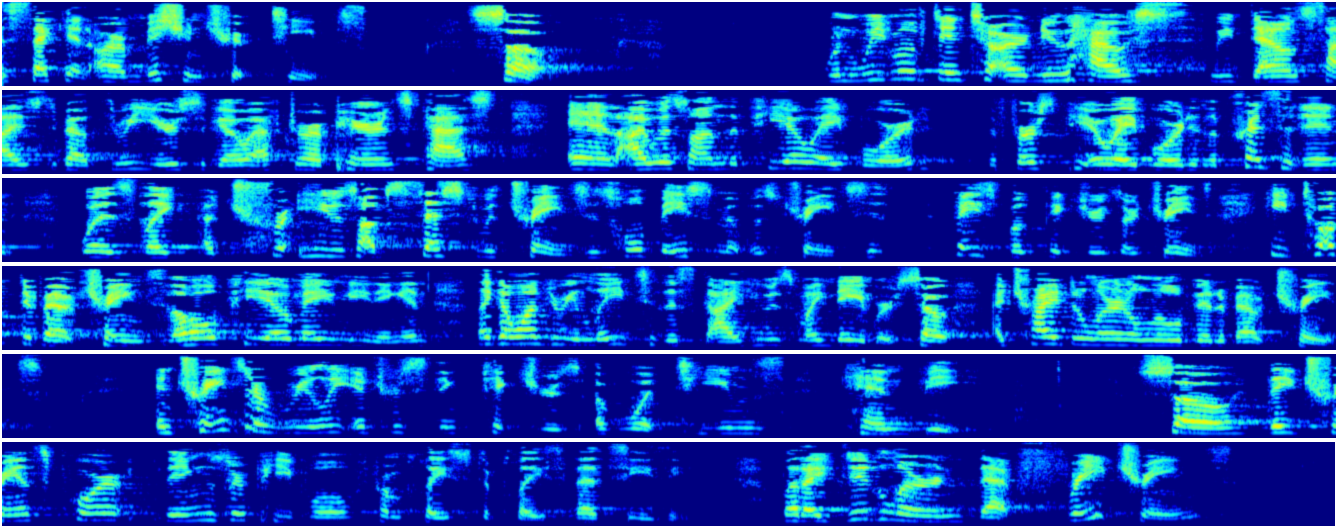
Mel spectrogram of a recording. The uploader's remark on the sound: Team Building Breakout Session 3. 2023 Winter Leadership Conference. Every February, pastors and leaders from around the country gather together at our leadership conference. Here’s one of the recordings from our 2023 Leadership Conference.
